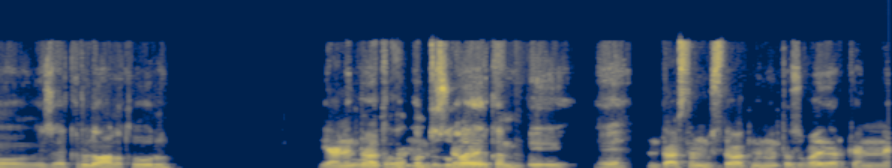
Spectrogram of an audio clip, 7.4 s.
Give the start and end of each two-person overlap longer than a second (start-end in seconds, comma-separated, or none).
2.9-4.1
